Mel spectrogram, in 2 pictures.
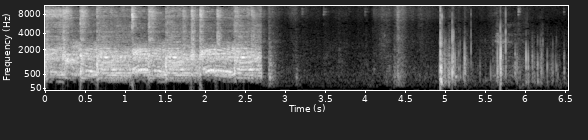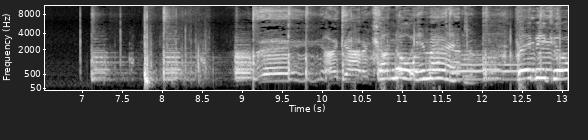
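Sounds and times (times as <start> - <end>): song with singing: 0.0 - 2.8, 9.1 - 13.0.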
